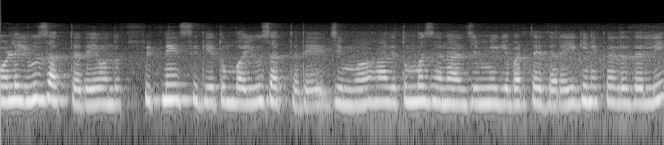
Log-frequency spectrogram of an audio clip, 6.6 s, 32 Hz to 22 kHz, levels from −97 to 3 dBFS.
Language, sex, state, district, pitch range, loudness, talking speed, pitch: Kannada, female, Karnataka, Dakshina Kannada, 210-230 Hz, -14 LUFS, 170 wpm, 220 Hz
